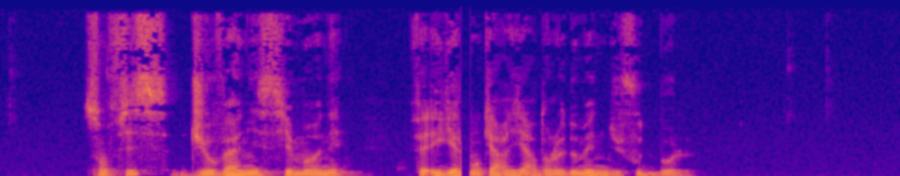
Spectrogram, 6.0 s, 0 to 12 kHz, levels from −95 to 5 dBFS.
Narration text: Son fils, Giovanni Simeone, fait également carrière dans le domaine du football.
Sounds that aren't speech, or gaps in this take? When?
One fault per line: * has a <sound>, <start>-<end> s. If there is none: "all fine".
* has a dropout, 3.1-3.1 s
